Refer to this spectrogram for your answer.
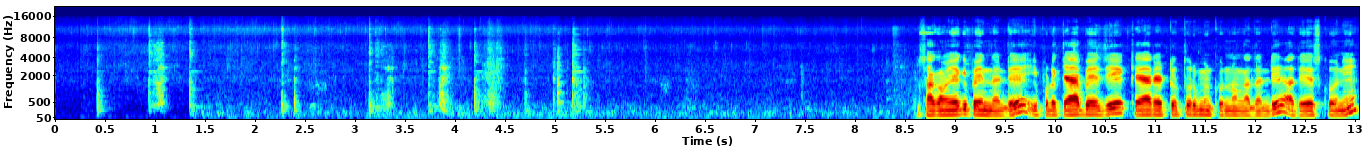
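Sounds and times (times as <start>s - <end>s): vegetables sizzling in oil: 0.0s - 13.0s
metal skimmer scraping pan: 1.0s - 1.5s, 2.3s - 5.4s.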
